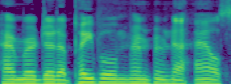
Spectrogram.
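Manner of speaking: put-on mumbling voice. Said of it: "It sounds like Boomhauer".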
